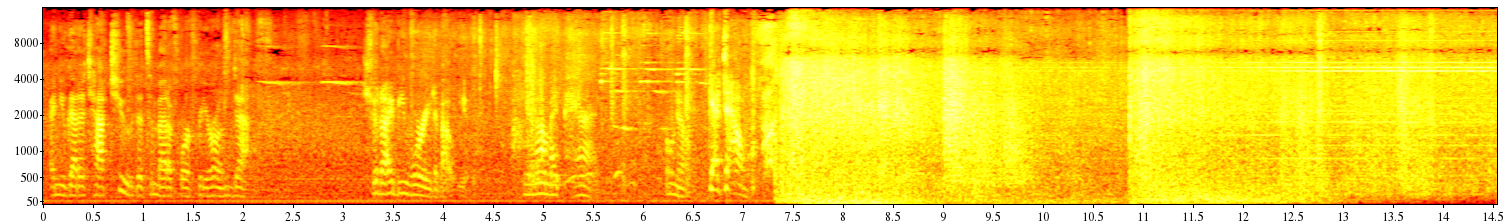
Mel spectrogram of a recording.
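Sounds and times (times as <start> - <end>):
speech: 0.1 - 2.4, 3.2 - 7.6
loud explosion: 7.3 - 13.3.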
